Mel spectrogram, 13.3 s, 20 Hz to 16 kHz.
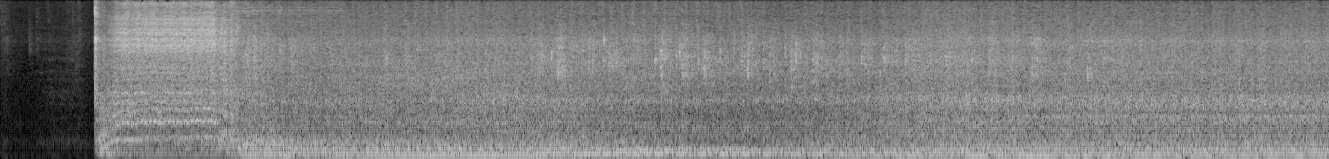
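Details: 1936 Ford 1½-ton truck with rebuilt 8BA Flathead V8 from a street sweeper and new dual exhaust, choked, in neutral, cold start: brief cranking, then it catches at once and settles into a steady, even, deep idle with no misses.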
